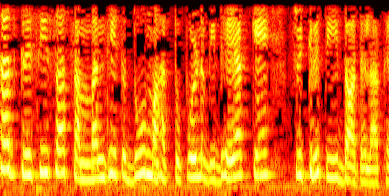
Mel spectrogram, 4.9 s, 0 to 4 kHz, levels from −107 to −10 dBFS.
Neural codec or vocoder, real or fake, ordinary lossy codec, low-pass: none; real; none; 3.6 kHz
